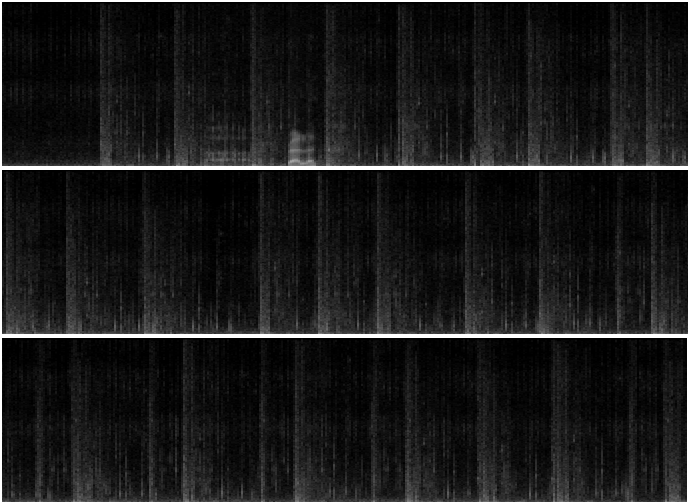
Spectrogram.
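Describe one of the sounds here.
Quick crunching digging knocks repeat in a steady rhythm.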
